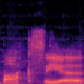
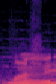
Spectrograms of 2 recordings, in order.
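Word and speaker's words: Baxia: right? Boxia. It's Washa. Yeah. Yeah, it is. Supposed to be Washa.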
